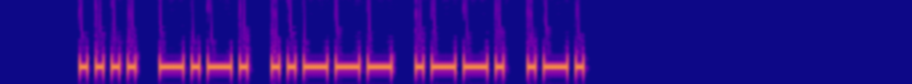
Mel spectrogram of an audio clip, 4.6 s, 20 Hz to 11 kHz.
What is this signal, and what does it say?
Morse code, heard as a keyed tone, about 30 wpm, 700 Hz. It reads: HC2PR
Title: DXCC-100 Call Signs - 5 Characters - 30wpm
